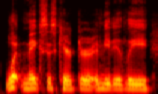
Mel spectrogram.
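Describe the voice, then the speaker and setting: A man's voice: mid-range voice, flat delivery, a little fast, no echo, studio quality. A man answering as an interview guest, earnest and reflective, thinking aloud with plenty of "like" and "you know". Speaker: podcast guest, actor and tabletop gamer.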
